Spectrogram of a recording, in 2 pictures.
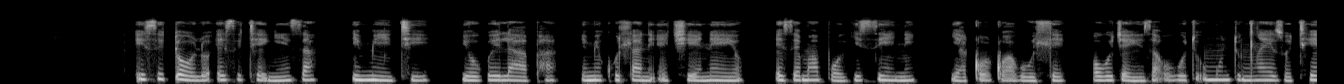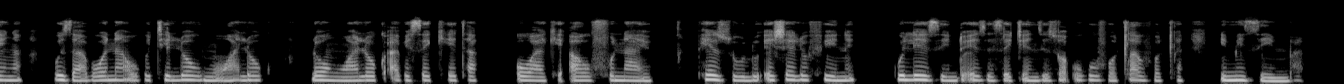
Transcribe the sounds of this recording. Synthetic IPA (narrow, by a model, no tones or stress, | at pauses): isitʼɔlɔʔesitʰeŋisa | imitʰi | jɔɣwɛlapʰa | imikʰuɬanɛ̰ʔet͡ʃʼijɛnɛjɔ | ɛsɛmab̥ʱoɣisini | jaǃɔǃwa̰ɣuɬɛ | oɣut͡ʃʼeŋisa̰ʔuɣutʰḭumuntʼuŋ͡ǁaɛzɔtʰɛŋa | uzaβɔnaʔuɣutʰilowuŋɔwaloːkʰu̥ | lowuŋɔwalokʰua̰βɛsɛkʰɛtʰa | ɔwakʰɛʔawufunaːjɔ | pʰezuluʔɛʃelufinɛ | ɣulezintʼɔ̰ʔɛzisɛt͡ʃʼend͡zʱiswa̰ʔuɣuvɔǁavɔǁaimiziːmbʱa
